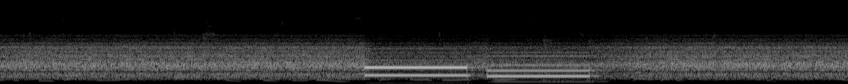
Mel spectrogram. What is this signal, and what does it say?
Aircraft SELCAL, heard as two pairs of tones, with radio static, room echo and speech in English. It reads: DK-CH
